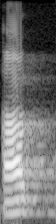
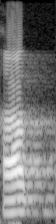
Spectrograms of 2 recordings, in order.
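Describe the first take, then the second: No difference in how they are said.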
